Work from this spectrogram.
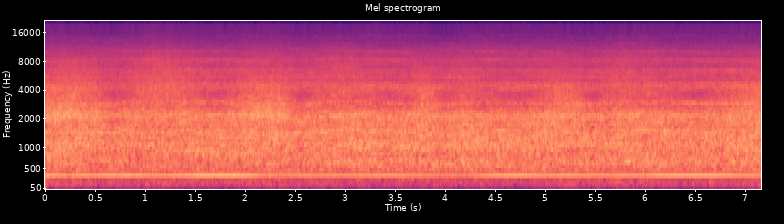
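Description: A Shark HydroVac MessMaster WD161 corded vacuum mop runs steadily on a floor, giving a constant loud whirring hum with a steady motor whine and faint rolling swishes, with no talk.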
